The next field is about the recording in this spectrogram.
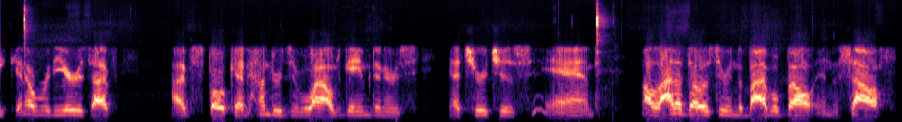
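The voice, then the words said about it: Northern US accent. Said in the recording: “my Northern accent ... you're a Yankee”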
